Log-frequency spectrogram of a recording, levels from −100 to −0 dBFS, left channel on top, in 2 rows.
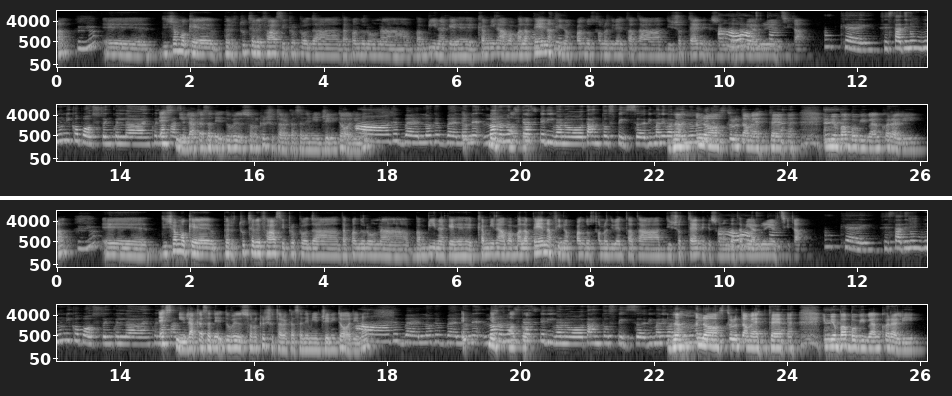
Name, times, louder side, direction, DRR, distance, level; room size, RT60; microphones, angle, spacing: voice 1, 0.7-10.8 11.0-11.2 14.6-17.7 19.1-19.2 19.5-20.2 22.2-25.9, right 4 dB, 65° right, 0.5 m, -31 dB
voice 2, 7.1-7.6 9.9-10.9 11.5-14.9 17.5-22.9 24.5-24.8, left 3 dB, 25° left, 0.4 m, -31 dB
3.2 x 2.7 x 3.1 m
head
